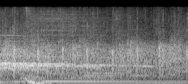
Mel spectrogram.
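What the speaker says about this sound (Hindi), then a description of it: "तालियां शालियां हो जाए।" Studio audience on a Hindi-language TV morning show breaks into clapping, close and fairly loud, with a low hum and a brief low rumble at the start under steady applause.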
